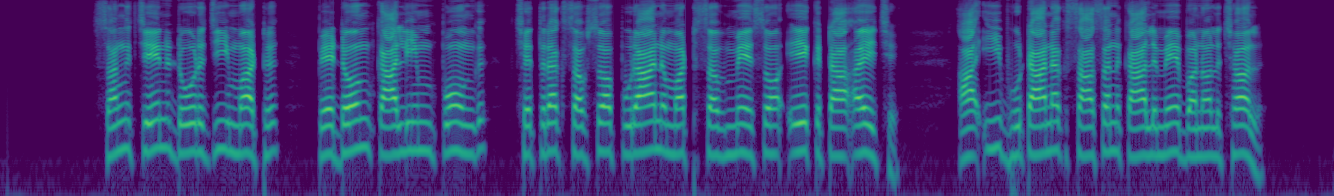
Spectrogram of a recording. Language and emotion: Maithili, neutral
